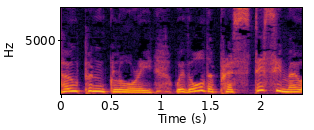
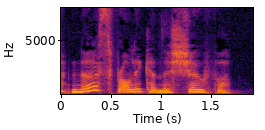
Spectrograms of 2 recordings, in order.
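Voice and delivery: plain

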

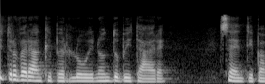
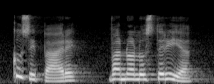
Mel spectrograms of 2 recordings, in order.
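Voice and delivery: contemptuous, scornful, pitched-up little dismissal; 6 semitones higher, 3 dB louder than usual. A man watching peasants' carts pass leans toward the coachman, in a contemptuous tone. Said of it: "soggiunse in tono sprezzante".

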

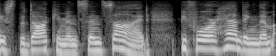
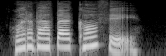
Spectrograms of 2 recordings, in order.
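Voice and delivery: sultry, seductive come-on tone; 4 semitones higher than usual. Narrator reads a woman's line to a man; seductive murmur. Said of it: "her voice dropping to a seductive murmur".

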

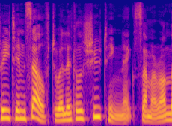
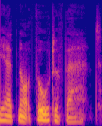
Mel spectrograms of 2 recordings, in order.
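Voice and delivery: ordinary delivery

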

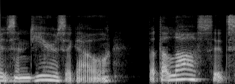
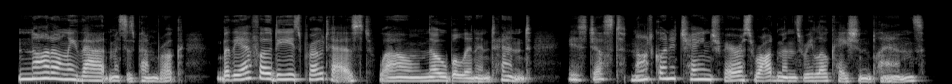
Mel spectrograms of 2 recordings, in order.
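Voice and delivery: plain reading voice

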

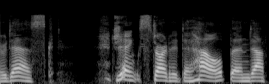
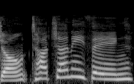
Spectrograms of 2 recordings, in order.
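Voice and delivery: loud, high call from another room; 7 semitones higher than usual. In a story, Vanessa calls back as she heads into the back office, said loudly. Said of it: "she said loudly".

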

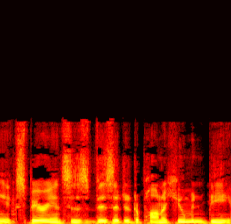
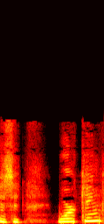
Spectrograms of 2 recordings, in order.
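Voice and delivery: put-on very high, small child voice, cracking and breaking; 5 dB louder than usual. A narrator voices a child asking his father, little voice splintered with emotion. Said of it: "Jacob's little voice was splintered with emotion".

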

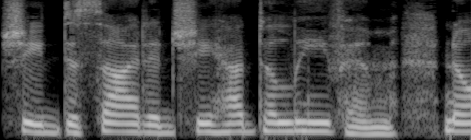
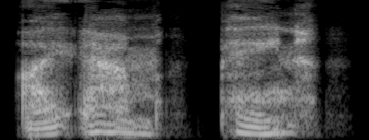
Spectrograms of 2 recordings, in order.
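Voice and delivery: raw, rough, agonized, tortured voice; 2 semitones lower than usual. A man in a hospital bed answers a woman asking about pain, rough, tortured voice. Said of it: "his voice rough, tortured".

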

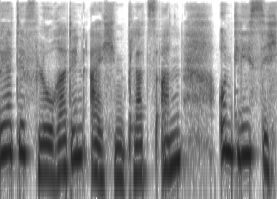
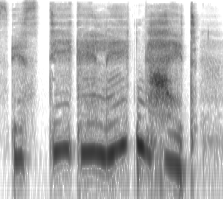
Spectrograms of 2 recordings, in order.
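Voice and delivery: eager, high-pitched, excited hushed whisper; 6 semitones higher, 8 dB quieter than usual. Flora speaks to Laurus, excited whisper. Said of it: "wisperte Flora aufgeregt".

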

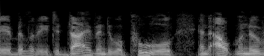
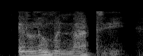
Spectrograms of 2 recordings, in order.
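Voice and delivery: stammering, pitched higher; 3 semitones higher than usual. Langdon, staring at a word branded on a victim's chest, stammering. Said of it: "he stammered".

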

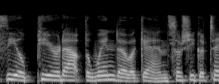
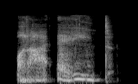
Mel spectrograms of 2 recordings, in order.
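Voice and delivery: put-on boy's voiced stage whisper. Willie, after his mother Lucille hushes him, whispering. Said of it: "the boy whispered".

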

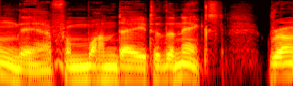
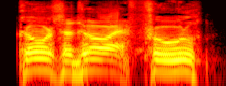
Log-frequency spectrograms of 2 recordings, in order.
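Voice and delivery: harsh, rough, raised bellow; 6 semitones higher, 4 dB louder than usual. Someone inside yells at a man entering the room, rough bellow. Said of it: "a rough voice bellowed".

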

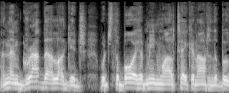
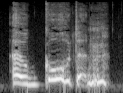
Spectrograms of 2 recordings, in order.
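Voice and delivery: very high, frightened, pleading whimper. Frozen in a dim car park after thunder, the woman speaks to Gordon, whimpering. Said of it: "the woman whimpered".

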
